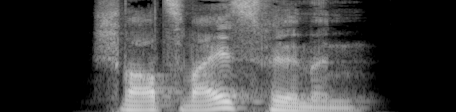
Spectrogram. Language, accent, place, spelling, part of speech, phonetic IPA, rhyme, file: German, Germany, Berlin, Schwarzweißfilmen, noun, [ʃvaʁt͡sˈvaɪ̯sˌfɪlmən], -aɪ̯sfɪlmən, De-Schwarzweißfilmen.ogg
- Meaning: dative plural of Schwarzweißfilm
